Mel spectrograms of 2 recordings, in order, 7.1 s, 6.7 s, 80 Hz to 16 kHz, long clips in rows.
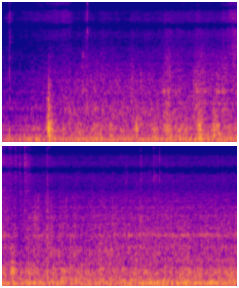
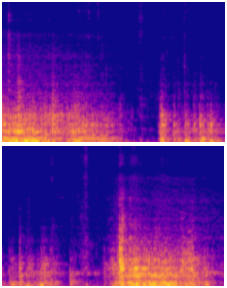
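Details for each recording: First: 2012 Beko WMD261 washing machine on spin-and-drain function test: drain pump gives a steady low hum with light sloshing and drains fine; normal drain pump operation, though it sounds like undissolved tabs are washing around. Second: 2012 Beko WMD261 6 kg washing machine, drum spun by hand: loud rough rumble and grind in bursts, drum bearings worn out.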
